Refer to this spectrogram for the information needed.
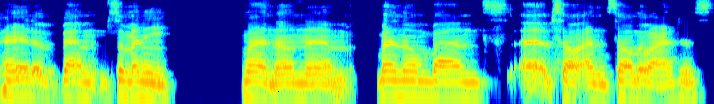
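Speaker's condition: Cerebral palsy; very slightly delayed speech

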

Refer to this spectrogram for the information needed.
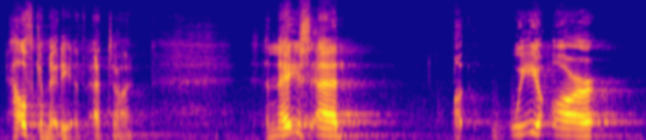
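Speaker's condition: Spasmodic dystonia; host notes vocal cord voice

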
